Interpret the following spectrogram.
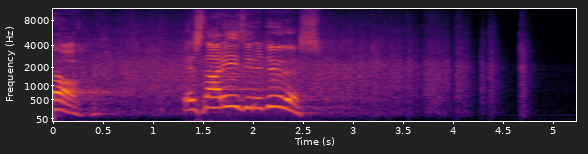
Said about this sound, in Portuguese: Ele está fazendo um bom trabalho. Estou indo muito rápido. Vamos dar uma salva de palmas para ele.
